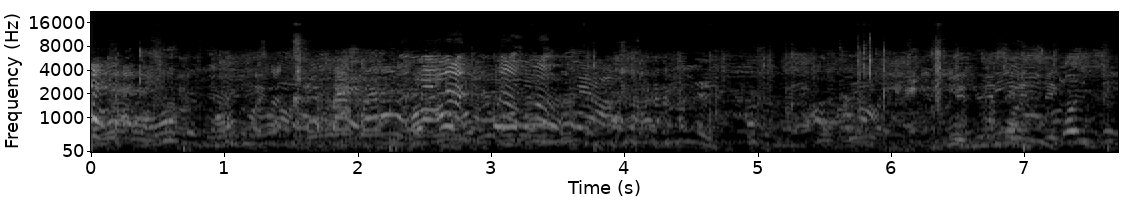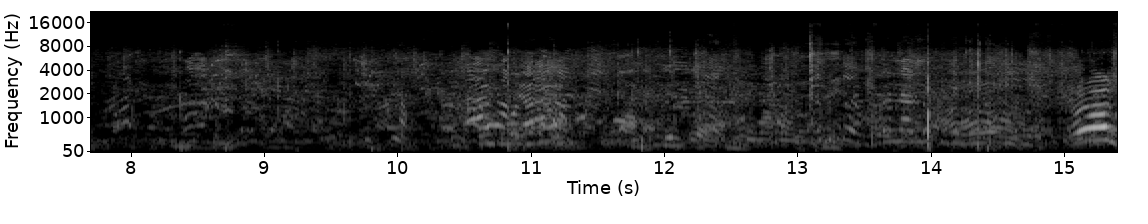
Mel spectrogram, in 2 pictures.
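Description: A crowd of young men and boys chatters and calls out nearby, outdoors.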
